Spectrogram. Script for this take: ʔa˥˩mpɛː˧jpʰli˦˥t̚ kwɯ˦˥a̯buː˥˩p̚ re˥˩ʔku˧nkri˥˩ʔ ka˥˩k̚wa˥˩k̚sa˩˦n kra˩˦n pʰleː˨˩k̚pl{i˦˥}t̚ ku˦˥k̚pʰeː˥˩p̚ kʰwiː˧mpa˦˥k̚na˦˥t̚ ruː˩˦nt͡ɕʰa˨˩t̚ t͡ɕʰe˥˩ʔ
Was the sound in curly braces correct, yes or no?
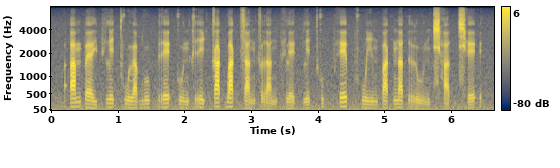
yes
